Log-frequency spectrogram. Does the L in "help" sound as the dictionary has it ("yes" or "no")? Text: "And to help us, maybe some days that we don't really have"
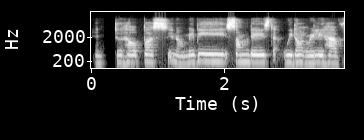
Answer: yes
